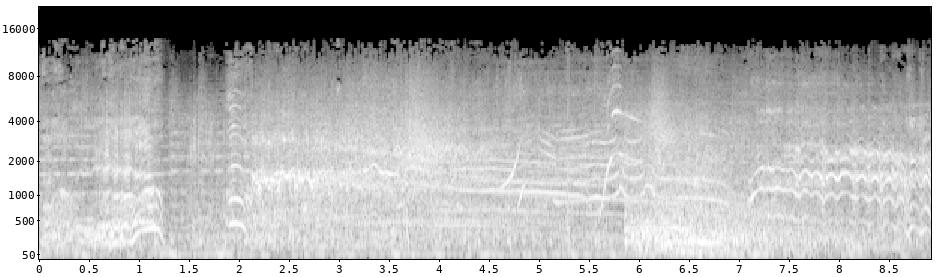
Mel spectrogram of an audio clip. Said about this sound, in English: I won the chariot race?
